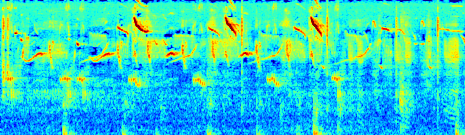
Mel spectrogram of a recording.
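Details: Common starlings, two males in a German cherry tree, competing in song and imitating other animals; a jumble of wavy whistles, chirps and sharp high squeaks, with soft dull taps roughly every second.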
